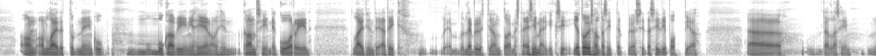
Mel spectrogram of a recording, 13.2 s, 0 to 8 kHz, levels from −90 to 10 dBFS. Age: 30-49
